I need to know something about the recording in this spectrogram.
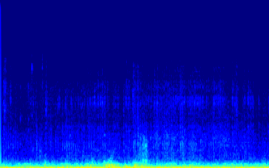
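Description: A windscreen wiper sweeps across the glass.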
